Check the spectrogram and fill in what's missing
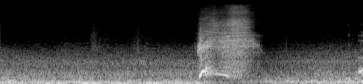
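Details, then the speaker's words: Single abrupt sneeze over steady car road noise from a person sneezing repeatedly while driving, unable to stop, with eyes watering so much they can't see properly and considering pulling over. "I'm sneezing all over myself on I'm drivin that's I got see properly it's not good well eyes are watering"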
